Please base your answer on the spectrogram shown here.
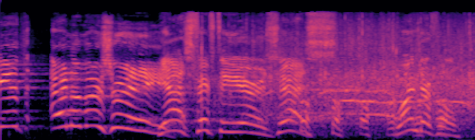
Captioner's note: cheers and applause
